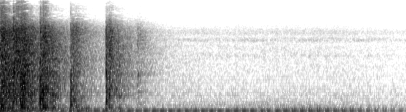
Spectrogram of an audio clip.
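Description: Explosion sound effect: a loud, crackling blast with several sharp cracks in the first second, dying away into a low rumble.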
